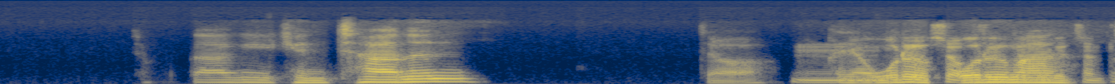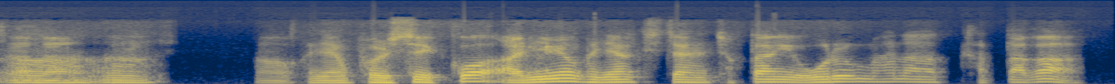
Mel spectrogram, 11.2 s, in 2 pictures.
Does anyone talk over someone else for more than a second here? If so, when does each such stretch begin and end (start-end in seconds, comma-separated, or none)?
4.0-6.0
